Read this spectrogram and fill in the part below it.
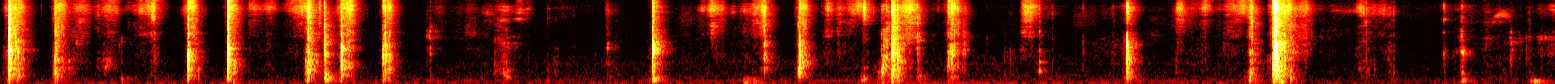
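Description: Tarot cards being shuffled and handled in a quiet room, a run of sharp, close riffles and snaps in uneven bursts with short pauses between them.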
